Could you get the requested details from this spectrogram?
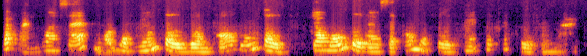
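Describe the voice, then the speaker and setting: A woman's voice: mid-range voice, animated, brisk, phone-quality sound, a little hiss or hum. A woman English teacher with a Vietnamese accent, giving a class, spelling words out letter by letter and explaining in Vietnamese. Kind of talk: online class lesson.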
